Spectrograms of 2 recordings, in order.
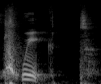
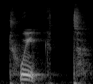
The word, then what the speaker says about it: tweaked: We need a soft T so it's not tweaked. That's incorrect. Is tweaked, tweaked. But when you use this in a sentence and there are words after, you're going to drop that T sound entirely. So notice how tweaked the sounds in this sentence. We tweak the plan. It just sounds like the present simple tweak.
